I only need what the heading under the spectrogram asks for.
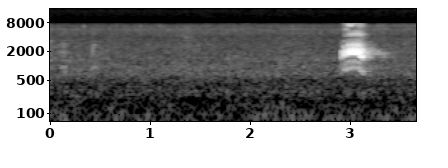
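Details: A southern screamer gives one loud, brassy pair-bonding honk, about a quarter-second long, against a soft, steady background rumble.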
